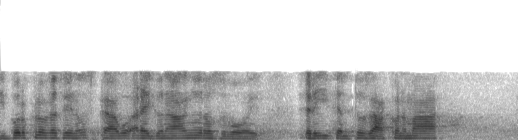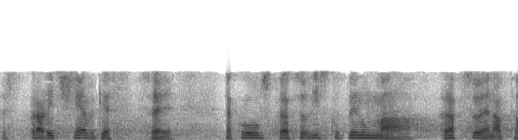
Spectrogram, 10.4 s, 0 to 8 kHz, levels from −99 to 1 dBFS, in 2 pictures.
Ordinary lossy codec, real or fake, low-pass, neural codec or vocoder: AAC, 16 kbps; fake; 7.2 kHz; codec, 16 kHz, 1.1 kbps, Voila-Tokenizer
